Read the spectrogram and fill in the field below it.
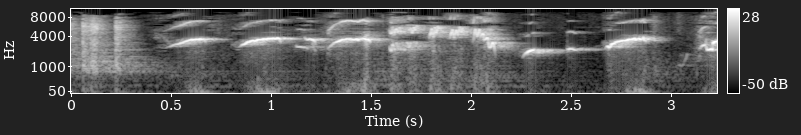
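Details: White-rumped shama singing nonstop full-fill song: high, bright, arched whistles repeated in quick succession, then lower steady whistled notes, with scattered sharp chips.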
